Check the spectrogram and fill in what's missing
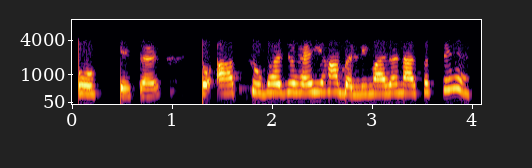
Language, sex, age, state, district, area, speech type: Urdu, female, 18-30, Delhi, Central Delhi, urban, conversation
